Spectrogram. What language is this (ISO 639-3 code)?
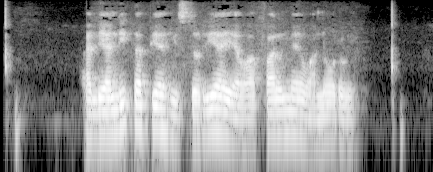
swa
